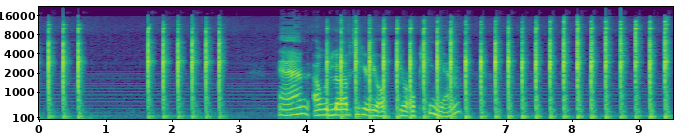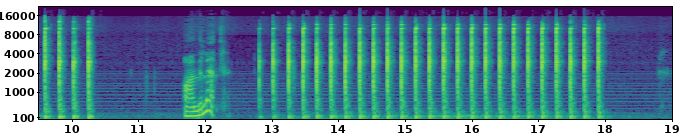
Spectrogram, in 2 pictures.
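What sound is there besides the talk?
hammering metal earring wire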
